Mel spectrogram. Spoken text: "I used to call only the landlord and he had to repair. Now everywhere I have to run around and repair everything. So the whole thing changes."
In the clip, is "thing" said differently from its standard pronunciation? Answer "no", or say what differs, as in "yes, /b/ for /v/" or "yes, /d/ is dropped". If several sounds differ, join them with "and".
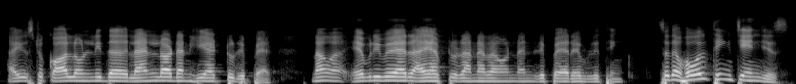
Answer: yes, /t/ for /θ/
